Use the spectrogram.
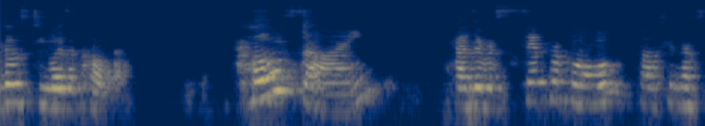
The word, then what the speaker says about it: cosine: with it to cos some people say cos again cosine is how you say it so same amount of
